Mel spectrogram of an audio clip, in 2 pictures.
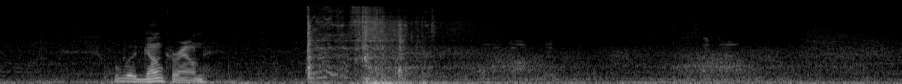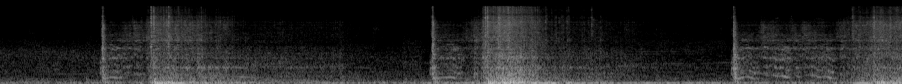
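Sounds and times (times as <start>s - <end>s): engine cranking over: 3.0s - 4.8s, 10.0s - 18.0s.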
